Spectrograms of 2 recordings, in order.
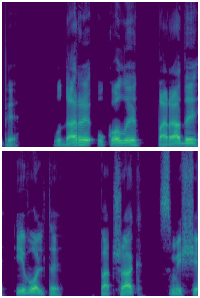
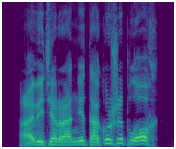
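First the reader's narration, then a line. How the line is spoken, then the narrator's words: Shout right into ear. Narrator (Russian): прокричал в самое ухо Риордану Меркиец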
